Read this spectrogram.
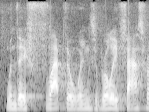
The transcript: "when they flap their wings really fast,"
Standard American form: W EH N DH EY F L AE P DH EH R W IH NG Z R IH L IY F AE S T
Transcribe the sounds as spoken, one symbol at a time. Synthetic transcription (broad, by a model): W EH N DH EY F L AE P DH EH R W IH NG Z R IH L IY F AE S T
